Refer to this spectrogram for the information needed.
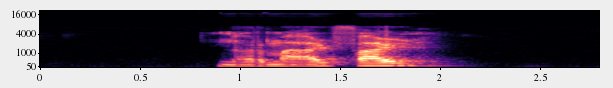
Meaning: rule (normal case)
- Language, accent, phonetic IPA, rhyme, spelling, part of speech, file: German, Austria, [nɔʁˈmaːlˌfal], -aːlfal, Normalfall, noun, De-at-Normalfall.ogg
